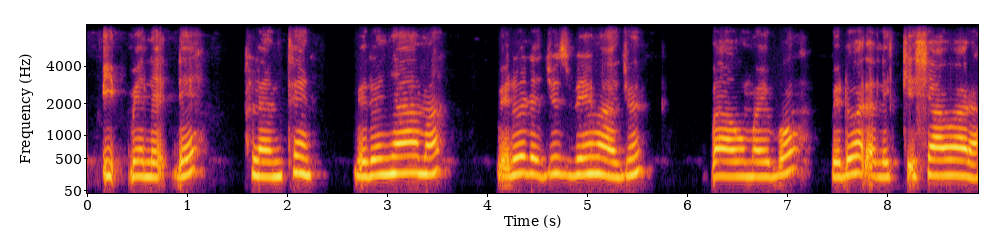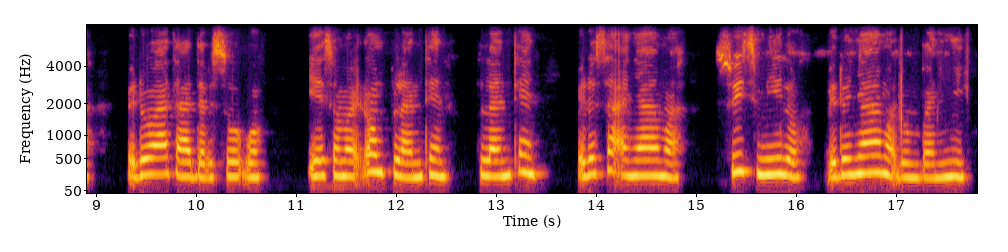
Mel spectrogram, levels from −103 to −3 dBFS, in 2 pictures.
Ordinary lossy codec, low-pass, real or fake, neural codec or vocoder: Opus, 32 kbps; 7.2 kHz; real; none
